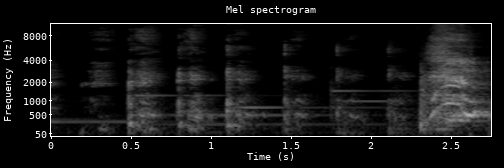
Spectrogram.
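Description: A run of short, rough coughs ending in a louder, harsher burst over soft background music: cough with a cold.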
